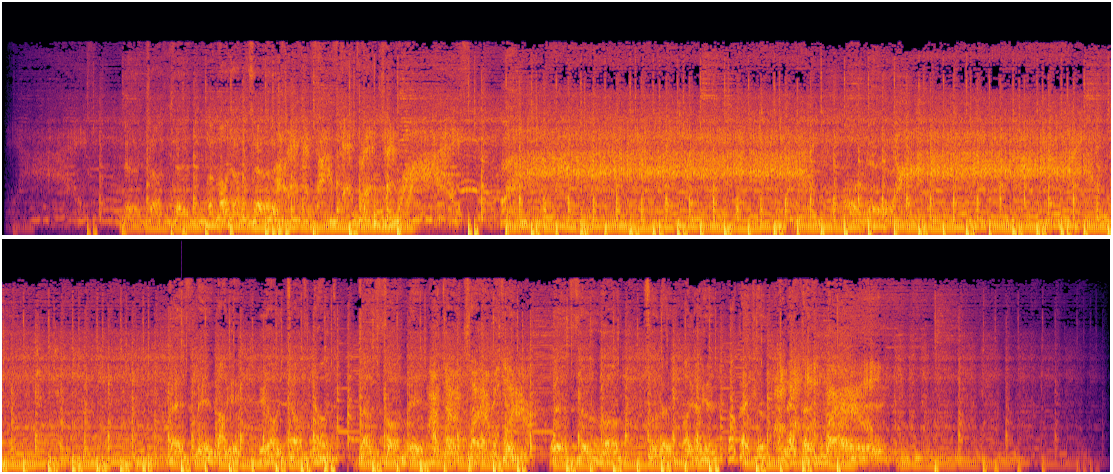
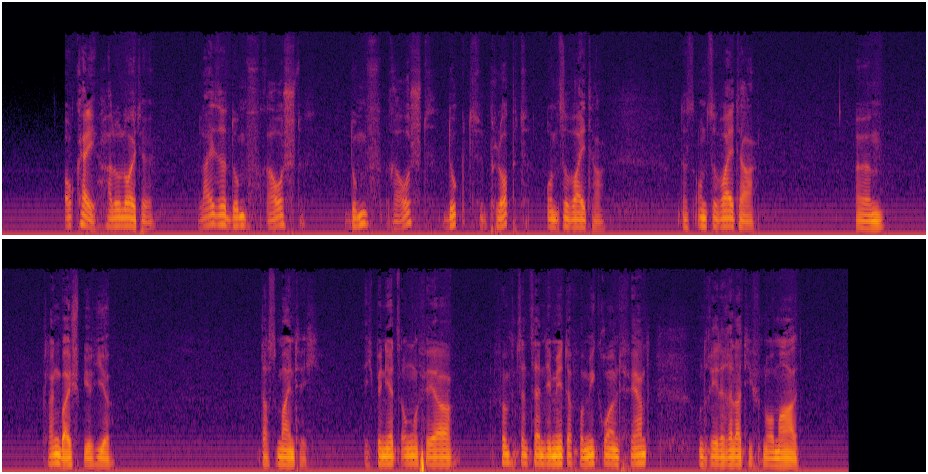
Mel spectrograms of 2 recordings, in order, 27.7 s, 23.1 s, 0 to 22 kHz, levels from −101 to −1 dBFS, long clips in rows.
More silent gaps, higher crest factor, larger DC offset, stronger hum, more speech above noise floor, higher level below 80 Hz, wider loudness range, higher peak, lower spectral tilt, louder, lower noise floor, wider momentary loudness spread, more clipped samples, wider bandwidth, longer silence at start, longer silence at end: neither; second, 16 dB vs 22 dB; first, 0.5% vs 0.2%; neither; about the same, 29 dB vs 30 dB; first, -22 dBFS vs -48 dBFS; second, 3 LU vs 8 LU; first, 0 dBFS vs -12 dBFS; second, -5 dB/octave vs -7.5 dB/octave; first, -16 LUFS vs -32 LUFS; second, -43 dBFS vs -61 dBFS; second, 9 LU vs 17 LU; neither; second, 12 kHz vs 14 kHz; second, 0.4 s vs 0.8 s; second, 0.4 s vs 1.6 s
